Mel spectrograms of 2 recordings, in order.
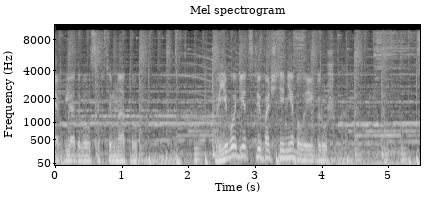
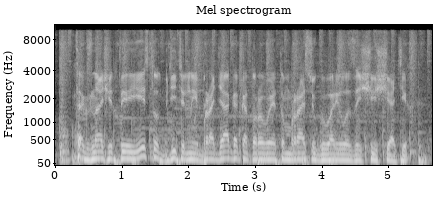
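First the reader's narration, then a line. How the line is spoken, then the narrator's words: Snorting. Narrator (Russian): хмыкнул голова на молнии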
